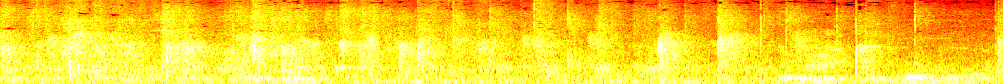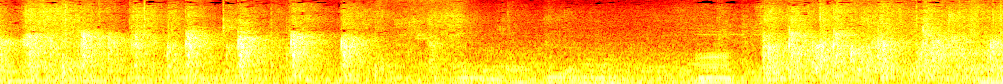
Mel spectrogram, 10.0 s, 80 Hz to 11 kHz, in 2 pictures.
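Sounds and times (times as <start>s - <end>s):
hand clapping: 0.0s - 7.3s, 8.8s - 10.0s.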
